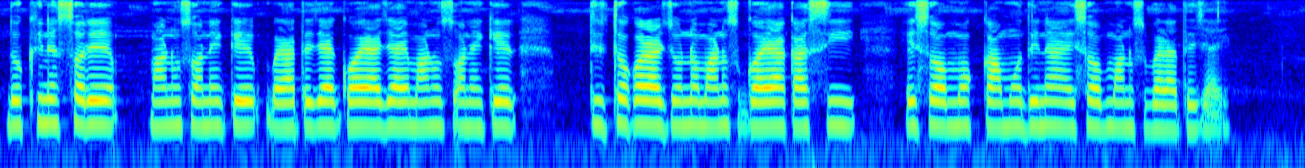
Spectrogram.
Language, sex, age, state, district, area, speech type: Bengali, female, 30-45, West Bengal, Paschim Medinipur, rural, spontaneous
